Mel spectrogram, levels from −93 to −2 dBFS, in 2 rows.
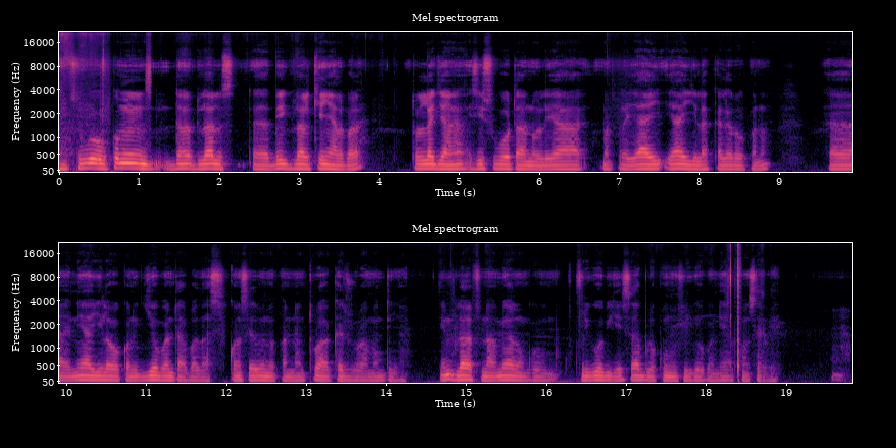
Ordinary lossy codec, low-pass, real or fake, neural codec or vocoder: none; none; real; none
